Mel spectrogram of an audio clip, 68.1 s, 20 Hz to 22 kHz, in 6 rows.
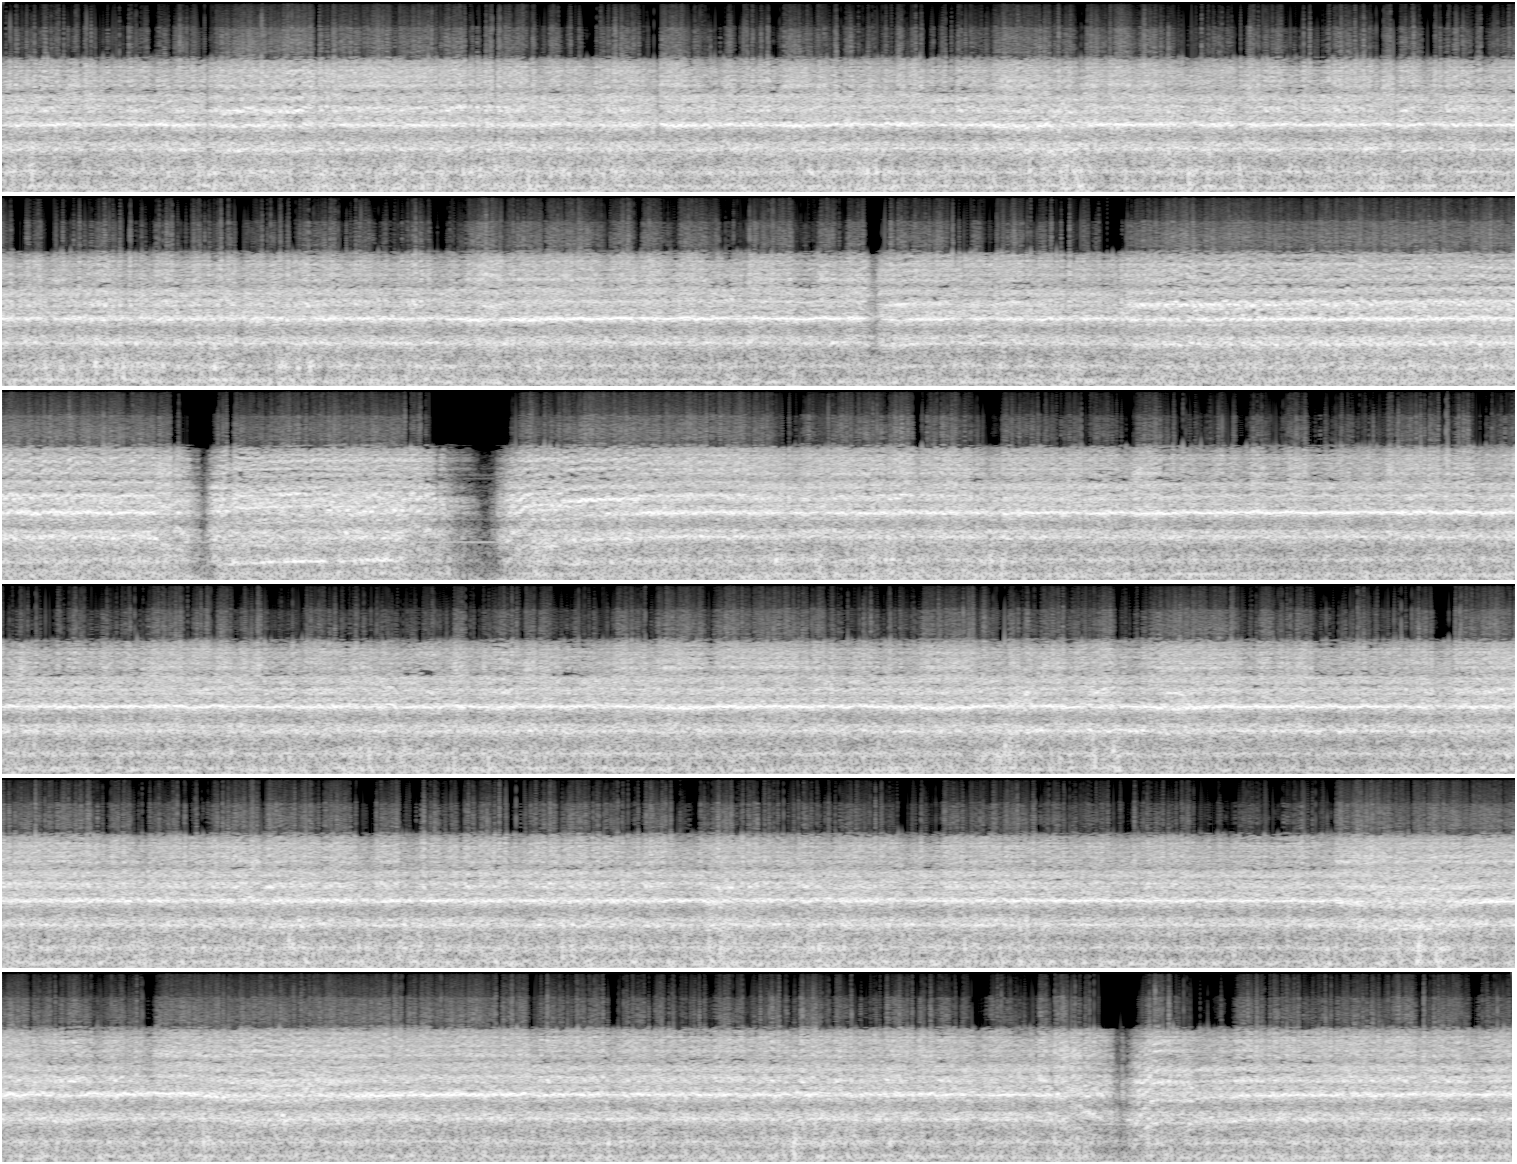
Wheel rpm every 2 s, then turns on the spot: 230, 230, 230, 230, 230, 240, 230, 230, 230, 230, 210, 210, 160, 120, 230, 230, 230, 230, 240, 230, 230, 230, 230, 230, 230, 230, 240, 230, 220, 230, 240, 230, 170, 220.
none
